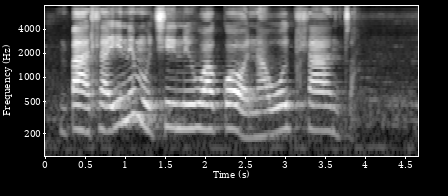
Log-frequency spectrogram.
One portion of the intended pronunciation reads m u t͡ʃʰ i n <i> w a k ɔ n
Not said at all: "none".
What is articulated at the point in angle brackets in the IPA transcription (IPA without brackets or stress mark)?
i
